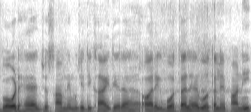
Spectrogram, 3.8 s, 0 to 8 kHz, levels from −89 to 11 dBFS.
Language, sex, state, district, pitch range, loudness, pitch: Hindi, male, Bihar, Patna, 110-125 Hz, -19 LUFS, 115 Hz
